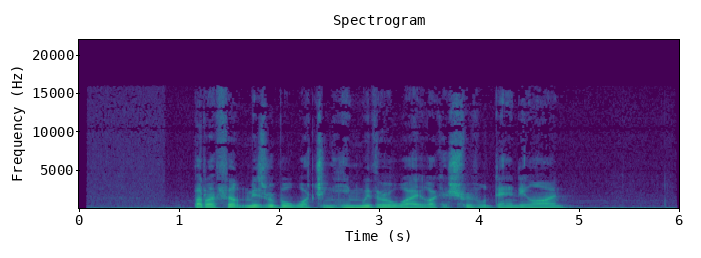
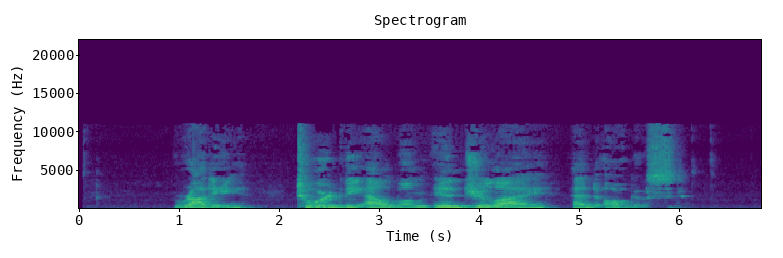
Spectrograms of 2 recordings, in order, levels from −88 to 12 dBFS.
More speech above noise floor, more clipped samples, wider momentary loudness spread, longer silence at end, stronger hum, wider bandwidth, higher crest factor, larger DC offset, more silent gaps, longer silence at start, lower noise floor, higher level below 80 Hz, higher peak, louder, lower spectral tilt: second, 21 dB vs 46 dB; neither; second, 5 LU vs 12 LU; second, 0.05 s vs 0.75 s; neither; first, 16 kHz vs 11.5 kHz; about the same, 20 dB vs 18 dB; neither; neither; second, 0.15 s vs 0.95 s; second, -48 dBFS vs -65 dBFS; first, -46 dBFS vs -60 dBFS; second, -10 dBFS vs -4 dBFS; second, -28 LUFS vs -20 LUFS; about the same, -6 dB/octave vs -6 dB/octave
